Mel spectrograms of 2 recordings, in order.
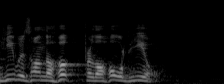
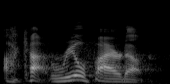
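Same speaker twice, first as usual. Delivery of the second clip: ordinary talk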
